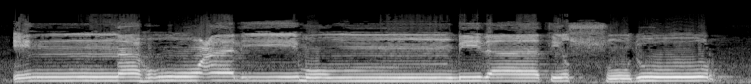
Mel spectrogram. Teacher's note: إذن فالميم، الميم تقرأ مضمومة، ثم نون التنوين نقلبها ميما أيضا، وهذه الميم تكون خالصة ولكنها مخفاة بغنة · Term: القلب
